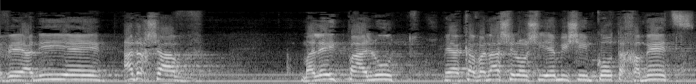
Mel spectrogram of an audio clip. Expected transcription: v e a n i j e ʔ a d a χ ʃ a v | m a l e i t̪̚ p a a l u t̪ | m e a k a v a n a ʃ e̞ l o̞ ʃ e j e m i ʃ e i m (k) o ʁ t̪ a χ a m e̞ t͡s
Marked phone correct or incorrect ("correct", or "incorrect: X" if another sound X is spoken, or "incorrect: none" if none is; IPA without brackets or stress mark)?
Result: correct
